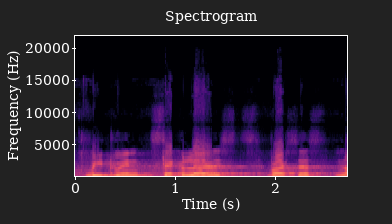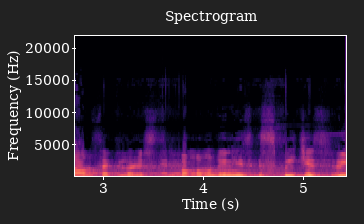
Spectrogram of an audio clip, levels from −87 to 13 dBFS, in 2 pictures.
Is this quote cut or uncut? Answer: cut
